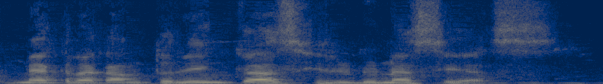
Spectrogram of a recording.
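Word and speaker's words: Macracanthorhynchus hirudinaceus: প্রাণীটা হলো এরকম, যেটা ক্ষতি করে মানুষের, ম্যাক্রাকান্থোরিঙ্কাস হিরিডুনাসিয়াস। আমি উচ্চারণটা আবার বলতেছি, ম্যাক্রাকান্থোরিঙ্কাস হিরিডুনাসিয়াস।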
